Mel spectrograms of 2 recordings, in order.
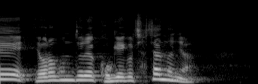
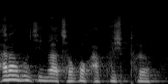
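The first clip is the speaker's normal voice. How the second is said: soft, pleading voice. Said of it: "외치는, 속삭이듯이".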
